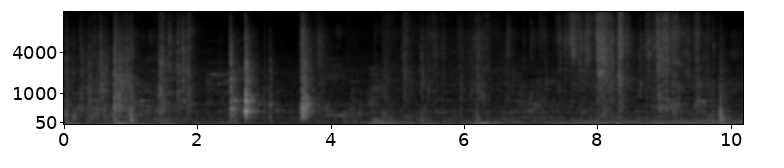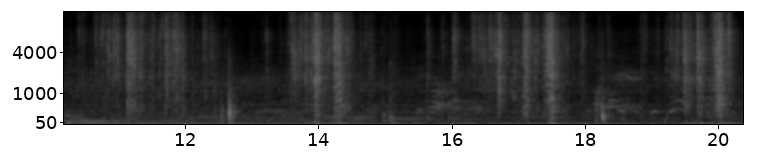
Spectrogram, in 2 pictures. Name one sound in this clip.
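Foil packs tear open.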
